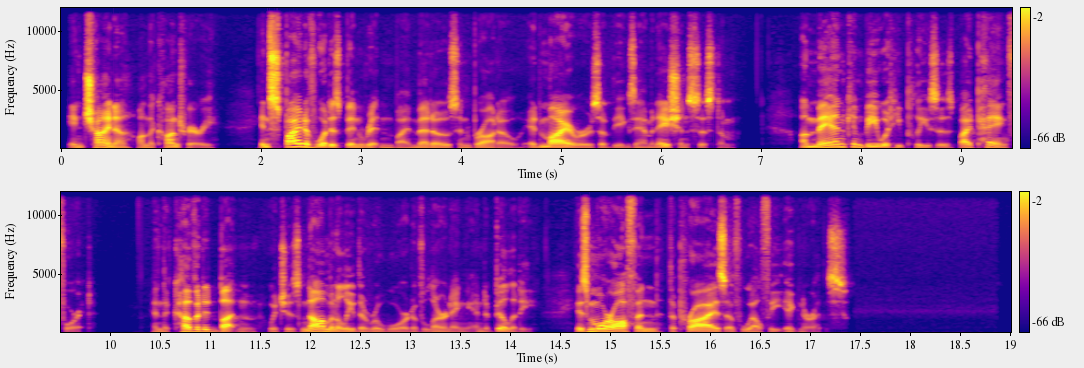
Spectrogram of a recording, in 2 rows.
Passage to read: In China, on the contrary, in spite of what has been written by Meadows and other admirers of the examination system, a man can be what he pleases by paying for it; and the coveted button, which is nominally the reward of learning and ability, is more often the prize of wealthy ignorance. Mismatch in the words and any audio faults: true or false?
true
